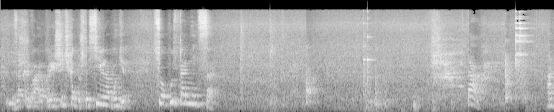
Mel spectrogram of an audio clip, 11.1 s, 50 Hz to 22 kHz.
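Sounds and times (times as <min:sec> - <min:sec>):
food sizzling in a frying pan: 0:00.0 - 0:11.0
kitchenware knocks: 0:07.2 - 0:08.4.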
